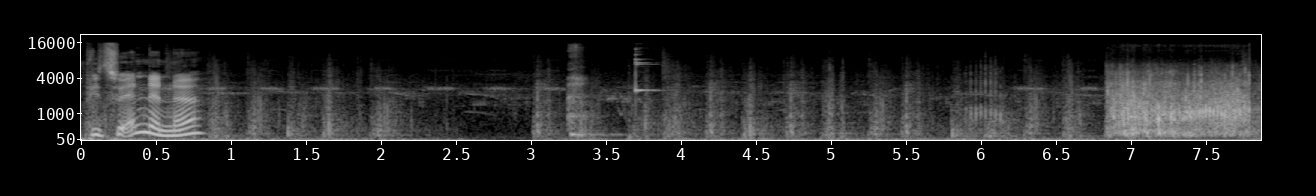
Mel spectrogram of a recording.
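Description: Footsteps crunch steadily through grass and undergrowth.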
